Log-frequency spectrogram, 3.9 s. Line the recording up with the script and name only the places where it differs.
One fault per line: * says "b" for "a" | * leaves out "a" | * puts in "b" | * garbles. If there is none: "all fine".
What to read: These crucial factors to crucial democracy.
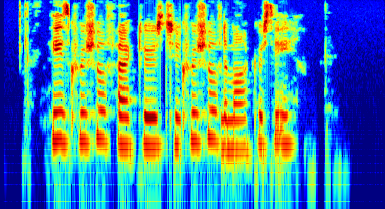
all fine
